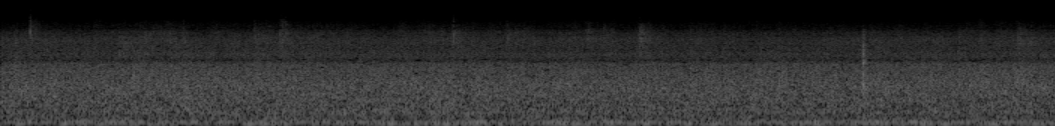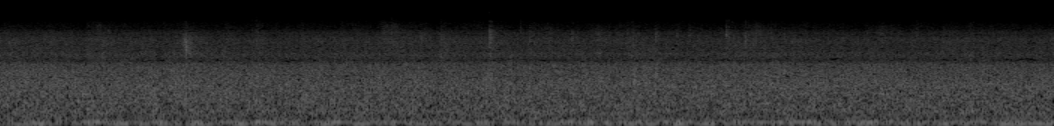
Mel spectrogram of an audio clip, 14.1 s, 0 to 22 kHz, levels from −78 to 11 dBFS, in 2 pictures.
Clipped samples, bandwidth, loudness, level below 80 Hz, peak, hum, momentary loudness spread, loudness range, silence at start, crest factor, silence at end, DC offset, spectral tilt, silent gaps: under 0.1%; 16 kHz; -37 LUFS; -52 dBFS; -20 dBFS; none; 1 LU; 1 LU; 0 s; 18 dB; 0 s; under 0.1%; -2 dB/octave; none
